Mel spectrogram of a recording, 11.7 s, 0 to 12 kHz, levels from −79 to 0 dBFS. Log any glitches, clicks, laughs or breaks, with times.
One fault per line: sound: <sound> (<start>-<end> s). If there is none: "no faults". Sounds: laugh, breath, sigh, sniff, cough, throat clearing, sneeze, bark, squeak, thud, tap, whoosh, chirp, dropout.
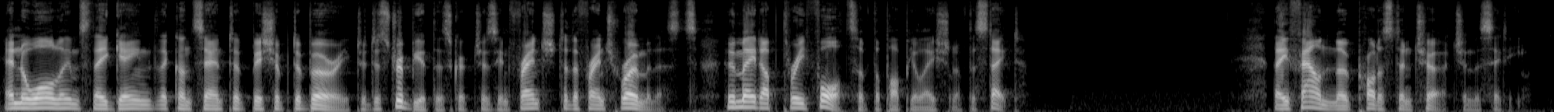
no faults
